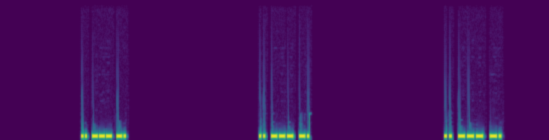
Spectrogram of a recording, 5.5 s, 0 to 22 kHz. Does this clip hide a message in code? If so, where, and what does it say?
Yes: Morse code from 0.8 to 5.0 s, heard as a keyed tone, about 60 wpm, 690 Hz. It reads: ION ION ION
